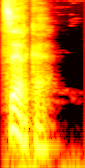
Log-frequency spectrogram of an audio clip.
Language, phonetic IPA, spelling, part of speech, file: Russian, [ˈt͡sɛrkə], церка, noun, Ru-церка.ogg
- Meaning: cercus (one of a pair of appendages attached to the last abdominal segment of certain insects)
